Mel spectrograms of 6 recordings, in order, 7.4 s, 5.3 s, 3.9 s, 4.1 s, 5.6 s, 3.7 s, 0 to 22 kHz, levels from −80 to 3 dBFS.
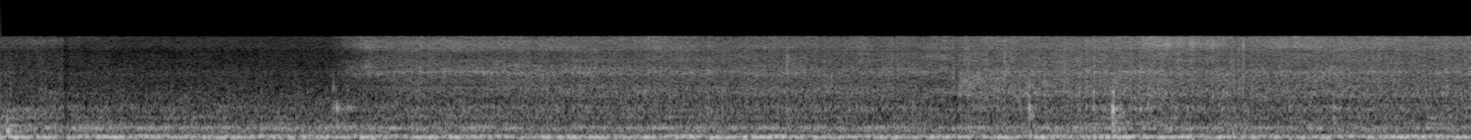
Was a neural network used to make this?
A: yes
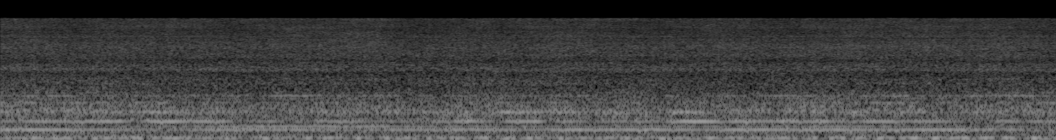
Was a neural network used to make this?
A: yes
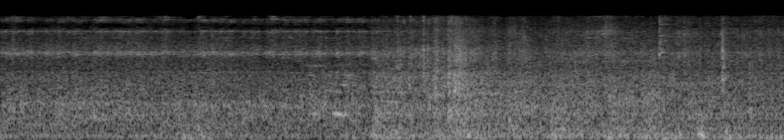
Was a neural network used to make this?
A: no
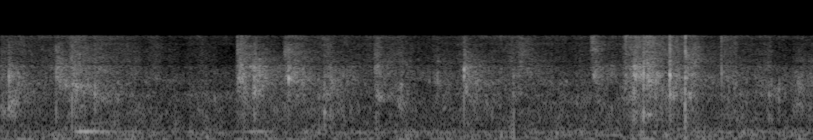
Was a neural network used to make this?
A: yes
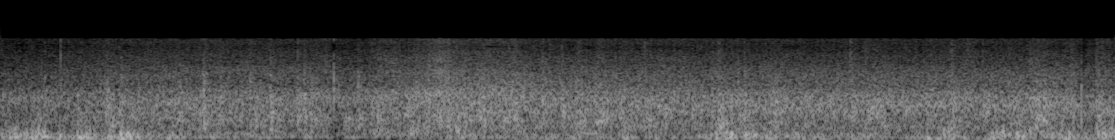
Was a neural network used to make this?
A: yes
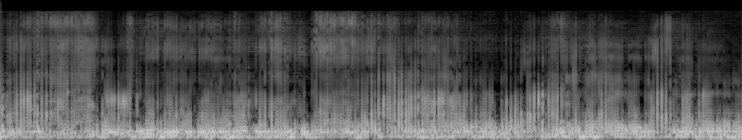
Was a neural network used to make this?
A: yes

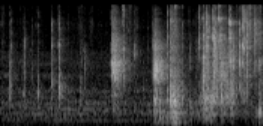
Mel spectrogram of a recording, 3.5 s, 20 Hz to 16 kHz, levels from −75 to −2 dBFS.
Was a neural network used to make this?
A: yes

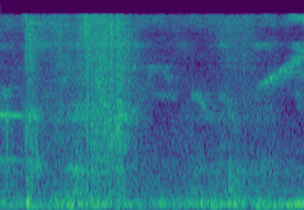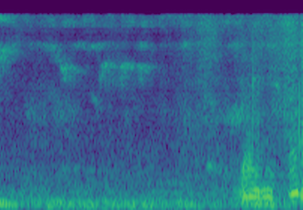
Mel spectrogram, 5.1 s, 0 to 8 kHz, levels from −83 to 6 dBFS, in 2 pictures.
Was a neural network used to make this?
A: yes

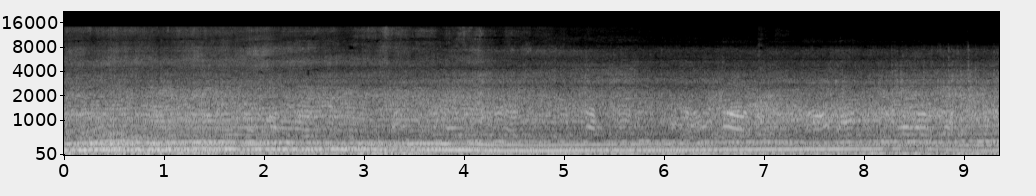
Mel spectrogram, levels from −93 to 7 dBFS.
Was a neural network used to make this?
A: no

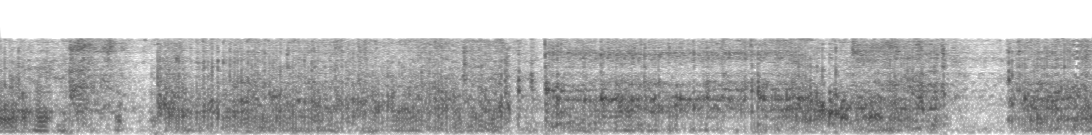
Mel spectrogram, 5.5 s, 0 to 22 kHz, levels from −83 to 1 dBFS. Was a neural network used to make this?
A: yes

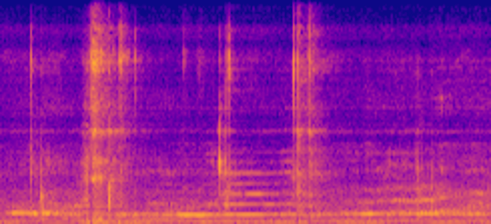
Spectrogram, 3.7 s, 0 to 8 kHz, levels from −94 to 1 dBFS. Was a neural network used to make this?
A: yes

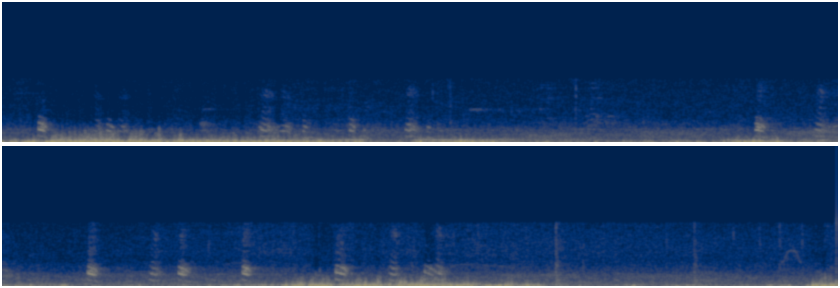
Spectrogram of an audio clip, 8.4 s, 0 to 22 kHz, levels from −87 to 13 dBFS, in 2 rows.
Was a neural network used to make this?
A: no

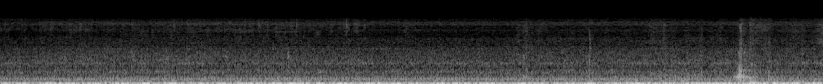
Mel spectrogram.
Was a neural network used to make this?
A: yes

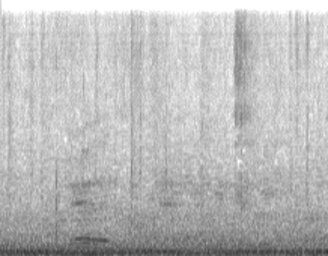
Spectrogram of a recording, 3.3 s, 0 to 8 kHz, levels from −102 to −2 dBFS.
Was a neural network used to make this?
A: yes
